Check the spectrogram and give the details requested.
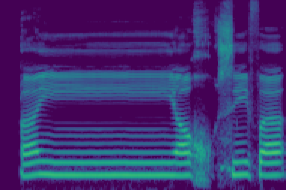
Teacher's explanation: نون ساکن کے بعد حروف یرملون میں سے یا ہے، ادغام مع الغنہ ہوگا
